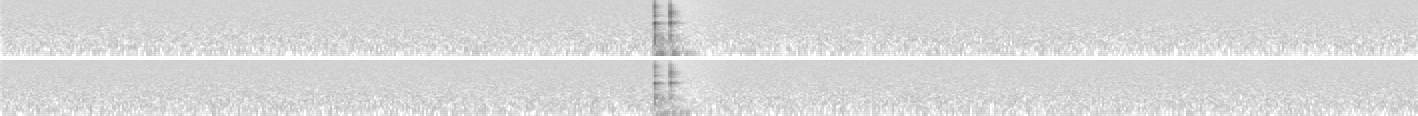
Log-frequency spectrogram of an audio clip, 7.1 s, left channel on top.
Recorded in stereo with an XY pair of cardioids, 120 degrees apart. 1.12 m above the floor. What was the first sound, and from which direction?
A finger snap, 45° left.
